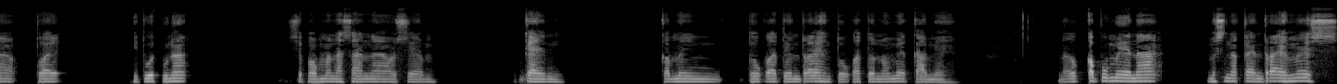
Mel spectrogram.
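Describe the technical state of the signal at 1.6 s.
At 1.6 s the speech falls inside a time-stretched section running from 0.0 to 2.08 s, where the delivery is sped up about 1.44 times while pitch holds steady. This is likely the work of stretching software squeezing the passage to fit a length by dropping short slices of audio. It sounds rushed. On a waveform, syllables look compressed and crowded, and a spectrogram shows harmonic tracks at normal spacing but shortened in time, with small seams where pieces were cut.

The same moment also carries HE-AAC compression, present across the whole clip and plainly audible. The damage is likely from an encoder coding only the lower spectrum and rebuilding the treble by copying lower bands upward, which fits a bitrate around 20 kbps. The s sounds come out gritty and metallic because the copied harmonics do not line up with the real ones. A spectrogram shows repeated, blocky texture in the upper bands and nothing above 14.9 kHz.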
